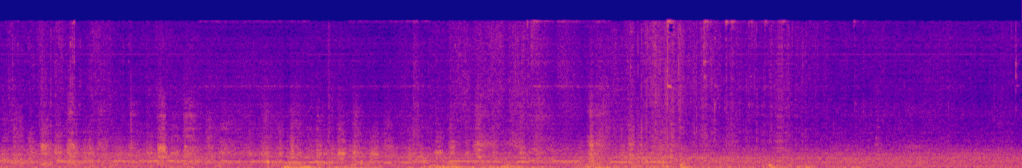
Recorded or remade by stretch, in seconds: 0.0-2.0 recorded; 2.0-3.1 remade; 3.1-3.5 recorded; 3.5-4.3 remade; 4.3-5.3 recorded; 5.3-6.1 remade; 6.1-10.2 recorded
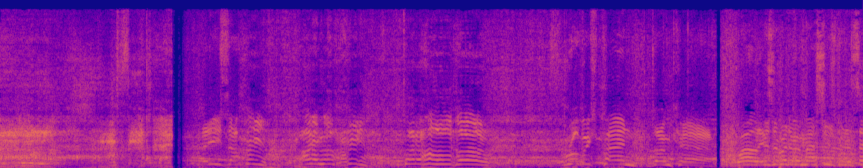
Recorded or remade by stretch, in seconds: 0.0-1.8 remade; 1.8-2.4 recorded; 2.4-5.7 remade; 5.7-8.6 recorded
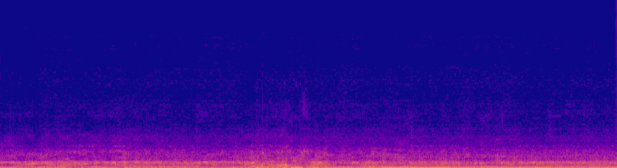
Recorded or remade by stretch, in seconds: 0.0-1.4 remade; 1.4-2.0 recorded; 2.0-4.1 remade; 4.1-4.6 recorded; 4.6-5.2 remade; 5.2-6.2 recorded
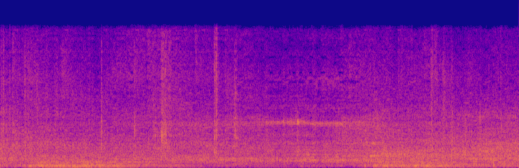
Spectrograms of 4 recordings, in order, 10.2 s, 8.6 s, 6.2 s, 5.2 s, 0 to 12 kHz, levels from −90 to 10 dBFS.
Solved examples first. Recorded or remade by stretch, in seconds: 0.0-5.2 remade

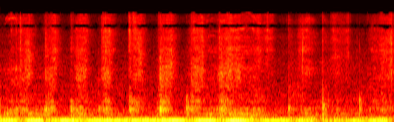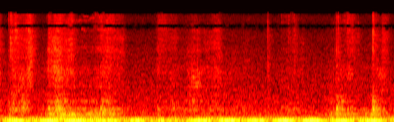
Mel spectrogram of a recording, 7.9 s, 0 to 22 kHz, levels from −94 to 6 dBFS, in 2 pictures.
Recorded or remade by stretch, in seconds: 0.0-2.8 recorded; 2.8-3.6 remade; 3.6-7.9 recorded

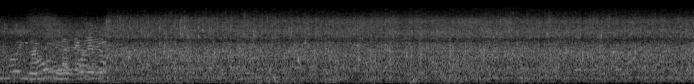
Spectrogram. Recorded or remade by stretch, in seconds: 0.0-3.3 recorded; 3.3-4.8 remade; 4.8-6.9 recorded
